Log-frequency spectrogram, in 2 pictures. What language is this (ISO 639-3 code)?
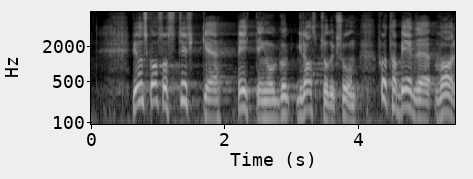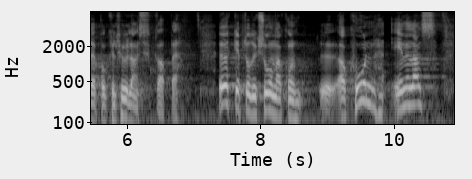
nor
